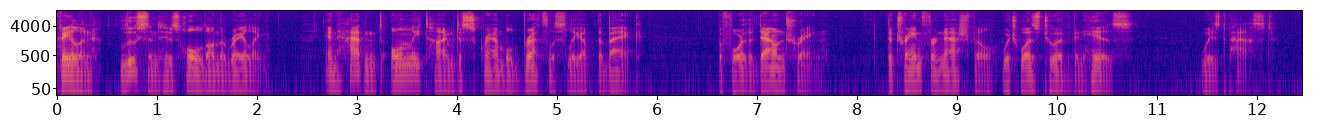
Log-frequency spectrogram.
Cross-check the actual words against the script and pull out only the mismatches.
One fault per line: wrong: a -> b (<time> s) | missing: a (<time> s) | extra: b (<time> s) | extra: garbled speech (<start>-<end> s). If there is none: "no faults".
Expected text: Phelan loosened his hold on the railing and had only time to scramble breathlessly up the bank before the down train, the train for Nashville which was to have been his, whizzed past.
wrong: had -> hadn't (2.8 s)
